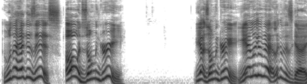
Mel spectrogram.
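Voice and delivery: high, loud thrilled exclamations; excited. Real, not acted. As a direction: gush over the drawing, voice jumping up. Excited reaction to fan art.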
